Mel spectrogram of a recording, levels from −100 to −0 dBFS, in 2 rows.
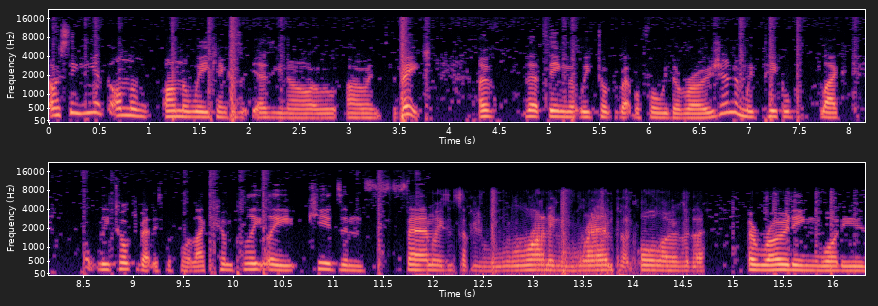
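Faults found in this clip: Overdone noise removal, whole clip: the background breaks into twinkling, warbling specks. The suppressor probably cuts any frequency band near its noise estimate, taking quiet speech components with it. Spectrogram: scattered isolated time-frequency dots in the gaps, with ragged, holey speech edges.

Repeated packet loss (robotic sound), 11.55–11.88 s, just after "like completely kids and": choppy sound with pieces missing. The jitter buffer or packet loss concealment (PLC) filled 4 gaps, the longest 40 ms, and about a third of the span is concealed. Waveform: repeated, copied-looking cycles with abrupt joins. Spectrogram: smeared, stretched harmonics.

Call bitrate drop, 11.99 s to the end: the sound turns rough and muffled and does not recover. The congestion controller lowered the Opus target from 64 to 8 kbps for 2.77 s at the lowest, narrowing the bandwidth from 20 kHz to 8 kHz. 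Spectrogram: a hard ceiling at 8 kHz with coarse, blocky texture below it.

Jitter buffer speed-up, 14.75–15.29 s: the speech sounds hurried at 106% speed with the pitch unchanged. The receiver drained excess buffered audio by cutting short pitch-period pieces, a few tens of milliseconds in total. Waveform: the segment looks compressed in time, with small splice points. Spectrogram: harmonics stay level while syllables shorten.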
